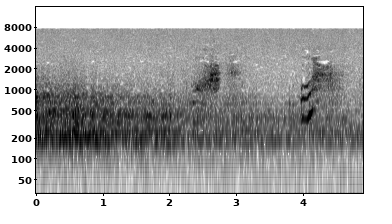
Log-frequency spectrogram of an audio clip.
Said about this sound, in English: Oh. Oh. Oh, there. Oh. It was only thunder.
